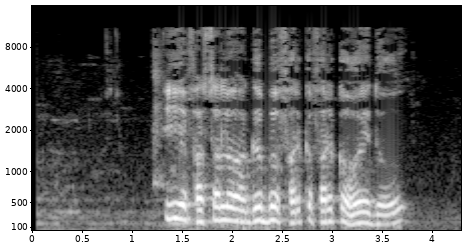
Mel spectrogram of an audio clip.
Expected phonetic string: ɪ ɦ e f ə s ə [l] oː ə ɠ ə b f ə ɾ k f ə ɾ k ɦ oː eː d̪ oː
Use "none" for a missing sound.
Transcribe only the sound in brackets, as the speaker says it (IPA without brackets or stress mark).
l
